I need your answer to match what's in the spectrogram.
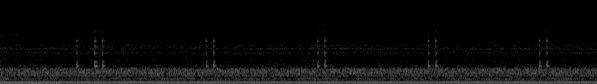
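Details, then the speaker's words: Roughly 30-year-old Quantum IDE hard drive (520 MB) that initialized and was detected fine, then began repetitive clicking while booting Windows 95: a soft hum with a sharp double click about once a second. The drive is failing, and formatting later hung. "now these kinds of repetitive sounds are rarely a good sound when it comes to hard drive"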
